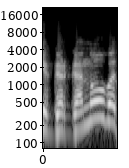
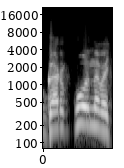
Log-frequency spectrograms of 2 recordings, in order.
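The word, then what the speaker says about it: Gorgonowa: Ты совершенно правильно произносишь ее фамилию по-польски, Горганова, да, и фильм называется «Справа Горгановой». Но я буду говорить, наверное, так, как привычнее русскому уху, Горгонова, тем более, что ее фамилия на самом деле не вполне польская тоже, и это очень существенно для этого дела.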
